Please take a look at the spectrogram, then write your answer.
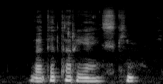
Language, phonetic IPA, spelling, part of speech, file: Polish, [ˌvɛɡɛtarʲˈjä̃j̃sʲci], wegetariański, adjective, LL-Q809 (pol)-wegetariański.wav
